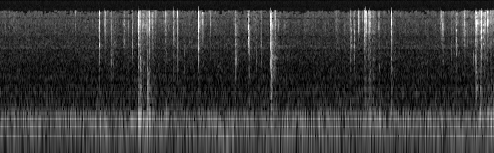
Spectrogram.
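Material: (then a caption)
Soap. A solid soap bar patterned in black and white, held in the hand, has thin pieces sliced off by a yellow utility-knife blade. Quiet, crisp scraping and short bright clicks come through over a steady low hum, with a few sharper snaps as pieces come free.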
